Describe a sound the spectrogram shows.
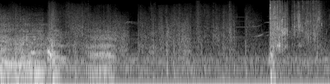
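A club thumps hard against an animal.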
